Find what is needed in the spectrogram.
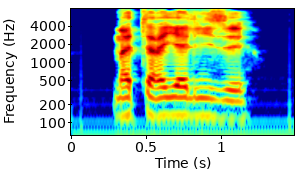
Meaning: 1. to realize, to make happen, to materialize (to cause to take physical form) 2. to materialize (to take physical form)
- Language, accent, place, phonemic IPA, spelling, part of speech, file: French, France, Lyon, /ma.te.ʁja.li.ze/, matérialiser, verb, LL-Q150 (fra)-matérialiser.wav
